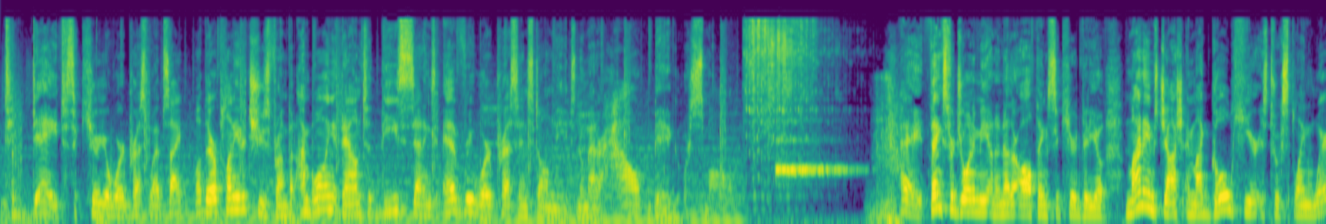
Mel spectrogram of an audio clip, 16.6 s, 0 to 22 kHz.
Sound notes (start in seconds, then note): 10.8 air whooshing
